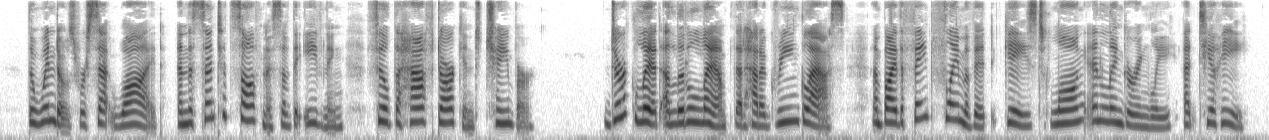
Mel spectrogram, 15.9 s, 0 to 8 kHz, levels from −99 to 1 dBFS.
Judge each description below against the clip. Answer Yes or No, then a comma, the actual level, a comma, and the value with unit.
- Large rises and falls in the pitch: No, average, 3.7 semitones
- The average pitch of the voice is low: No, very high, 255 Hz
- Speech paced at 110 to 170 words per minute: Yes, average, 150 wpm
